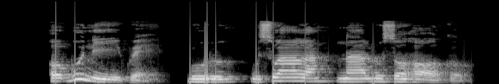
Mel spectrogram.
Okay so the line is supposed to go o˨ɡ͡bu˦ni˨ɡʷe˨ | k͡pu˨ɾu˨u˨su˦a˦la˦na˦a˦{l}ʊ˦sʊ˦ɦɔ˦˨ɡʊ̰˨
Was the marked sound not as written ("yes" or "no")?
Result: no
